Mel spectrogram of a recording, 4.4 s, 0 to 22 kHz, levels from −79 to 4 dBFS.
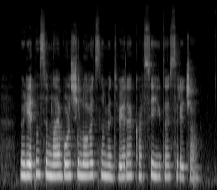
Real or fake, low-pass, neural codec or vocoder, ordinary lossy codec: real; 19.8 kHz; none; none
